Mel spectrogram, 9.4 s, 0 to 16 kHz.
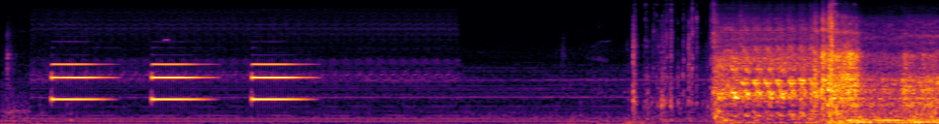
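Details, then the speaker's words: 2005 Ford F-250 6.0 Powerstroke diesel with a newly installed AFE Momentum cold air intake (dry filter): three dash chimes, then it cranks and catches into an even, steady idle with no misses; it sounds no different than before the intake. "Don't really sound any different here. Shouts out MBRP."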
